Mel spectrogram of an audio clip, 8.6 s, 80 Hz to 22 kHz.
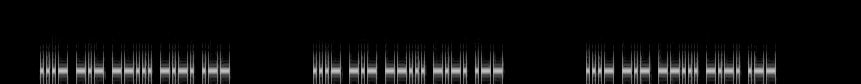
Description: Morse code, heard as a keyed tone, about 40 wpm, 700 Hz. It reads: VK7CW VK7CW VK7CW
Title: Call Signs Repeated 2x - 40wpm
